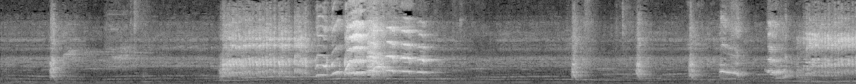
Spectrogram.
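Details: Lure for a captive white-crested laughingthrush: a lone chip, then a two-second swell of loud harsh cackling, followed by a series of short sharp chips and brief raspy phrases over a steady low hum.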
